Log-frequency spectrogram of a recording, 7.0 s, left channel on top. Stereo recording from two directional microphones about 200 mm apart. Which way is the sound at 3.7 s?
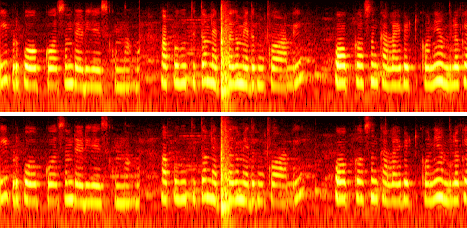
25° left (ahead or behind).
